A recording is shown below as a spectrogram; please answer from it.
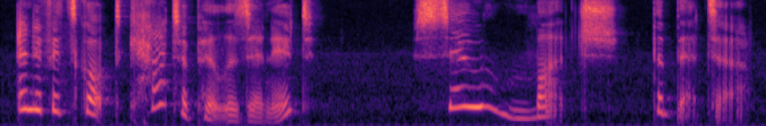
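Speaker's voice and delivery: put-on high, emphatic orders to a child; bossy old woman; domineering grandmother, bossy. A narrator's reading. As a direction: lay down the law with relish.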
